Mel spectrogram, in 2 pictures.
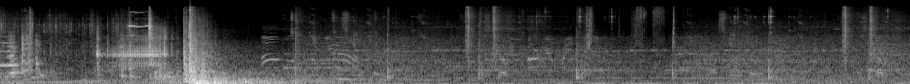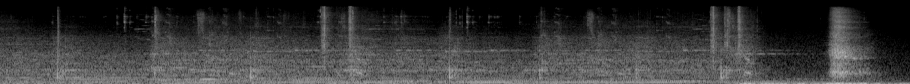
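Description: Recorded album skit: a steady low ambient drone with a heavy thud about two seconds in, and a man's voice saying 'one last time, baby, here we go', leading into the song's beat.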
